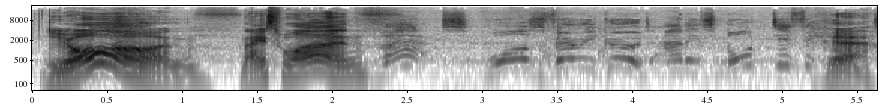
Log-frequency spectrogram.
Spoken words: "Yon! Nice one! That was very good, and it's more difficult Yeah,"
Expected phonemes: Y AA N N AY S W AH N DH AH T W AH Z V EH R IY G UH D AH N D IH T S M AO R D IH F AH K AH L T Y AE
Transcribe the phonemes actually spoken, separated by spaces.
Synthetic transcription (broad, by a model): Y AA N N AY S W AH N DH AH T W AH Z V EH R IY G UH D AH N IH T S M AO R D IH F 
